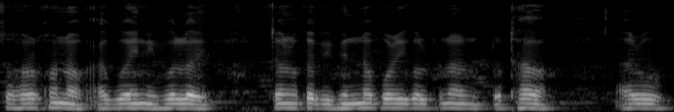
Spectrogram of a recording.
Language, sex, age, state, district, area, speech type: Assamese, male, 30-45, Assam, Udalguri, rural, spontaneous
